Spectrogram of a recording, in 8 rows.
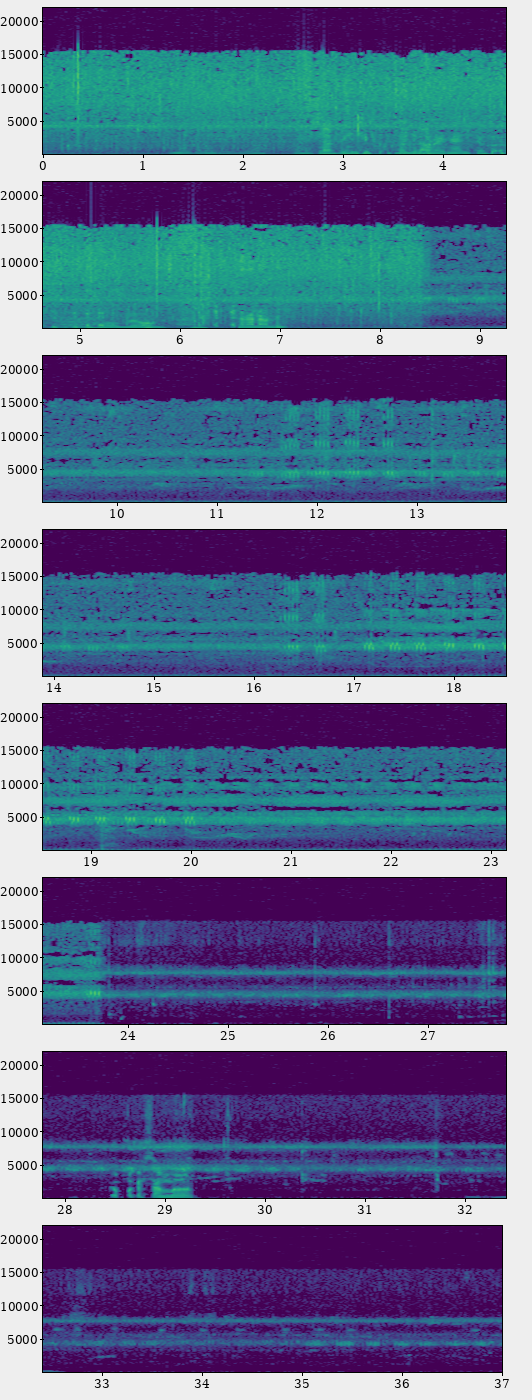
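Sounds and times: sausages sizzling in a pan: 0.0 - 8.5
pulsed insect chirping: 0.0 - 14.8
insect trill: 0.0 - 37.0.

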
